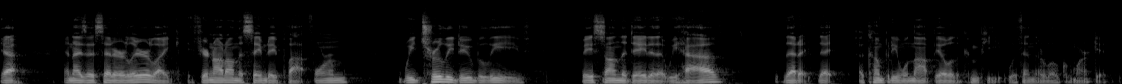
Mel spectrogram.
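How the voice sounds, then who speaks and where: A man's very deep, low voice in a Utah accent, fairly quick in pace, with fairly even intonation. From Utah, US. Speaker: tech company CEO. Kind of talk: casual interview chat.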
